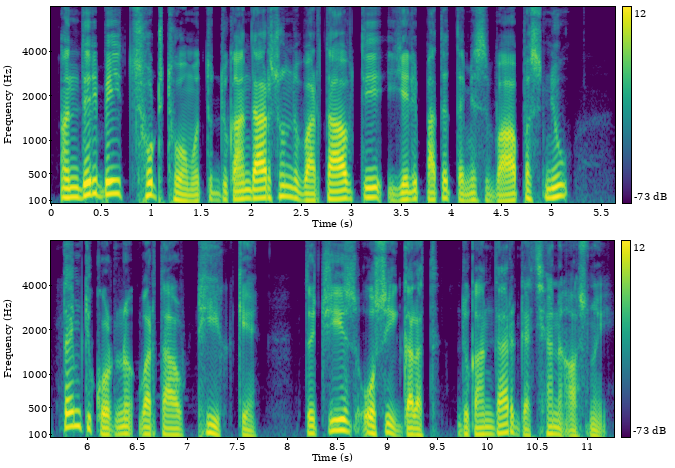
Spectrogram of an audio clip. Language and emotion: Kashmiri, neutral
